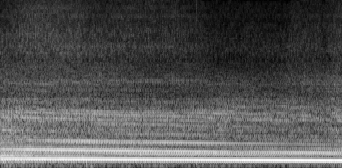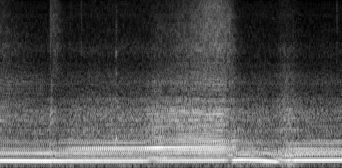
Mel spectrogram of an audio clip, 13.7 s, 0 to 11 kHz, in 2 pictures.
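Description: Close, steady drone of a 1999 Kenne Bell Cobra car engine, holding a low, even tone before a brief surge and a dip in pitch near the end, with no voices.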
